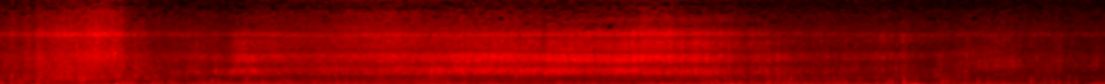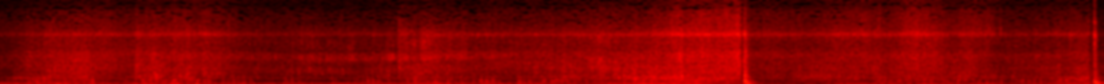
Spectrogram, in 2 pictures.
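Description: Off-road vehicle on large knobby mud-terrain tyres driving along a dirt trail, picked up close to the front wheel: an engine drone, tyres on dirt and gravel, and wind buffeting the microphone. The noise swells and dips, easing briefly about eleven seconds in.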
